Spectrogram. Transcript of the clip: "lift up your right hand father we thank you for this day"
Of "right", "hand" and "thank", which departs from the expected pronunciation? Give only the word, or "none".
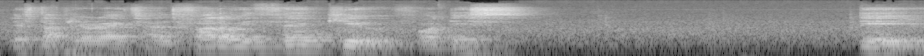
none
